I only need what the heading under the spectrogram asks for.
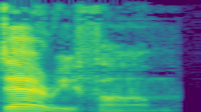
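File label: "dairy farm", British English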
